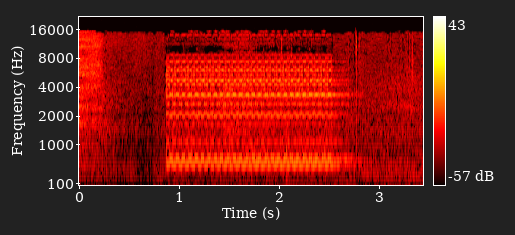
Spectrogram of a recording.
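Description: A telephone rings indoors with a single steady electronic ring lasting under two seconds, moderately loud against low room noise, then fades.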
